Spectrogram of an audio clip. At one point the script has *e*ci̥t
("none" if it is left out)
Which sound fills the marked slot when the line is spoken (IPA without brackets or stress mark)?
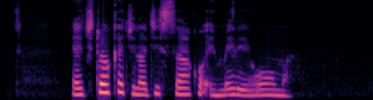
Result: e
